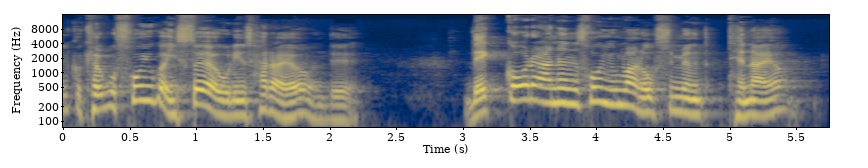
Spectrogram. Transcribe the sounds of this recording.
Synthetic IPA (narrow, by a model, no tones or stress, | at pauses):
ɲik͈akjʌɭɡuk̚sʰojuɡais͈ʌjouɾinnsʰaɾajokɯndḛ | ne̞k͈ʌɾanɯnsʰojumanʌp̚s͈ɯmjʌnte̞najo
